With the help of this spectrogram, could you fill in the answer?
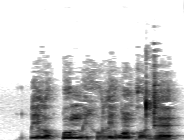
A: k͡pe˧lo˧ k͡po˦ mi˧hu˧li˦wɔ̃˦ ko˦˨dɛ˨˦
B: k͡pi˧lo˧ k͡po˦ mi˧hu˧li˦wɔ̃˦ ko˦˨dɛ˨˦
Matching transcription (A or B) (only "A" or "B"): B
